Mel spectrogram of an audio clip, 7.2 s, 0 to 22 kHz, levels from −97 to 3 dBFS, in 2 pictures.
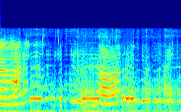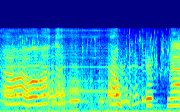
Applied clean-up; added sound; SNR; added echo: neural separator model SepFormer DNS4.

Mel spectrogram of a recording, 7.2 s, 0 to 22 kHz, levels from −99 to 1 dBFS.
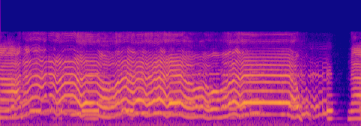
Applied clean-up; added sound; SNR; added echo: none; none; none; none.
